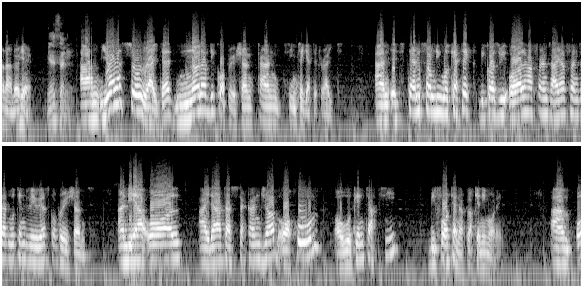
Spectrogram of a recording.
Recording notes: we take more calls from the audience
